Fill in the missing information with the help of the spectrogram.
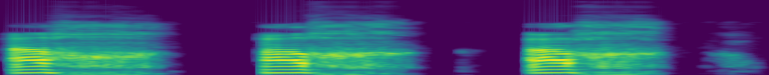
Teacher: When you make the sound ah like this, clearly we know that the sound ends in al-halq, meaning the throat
